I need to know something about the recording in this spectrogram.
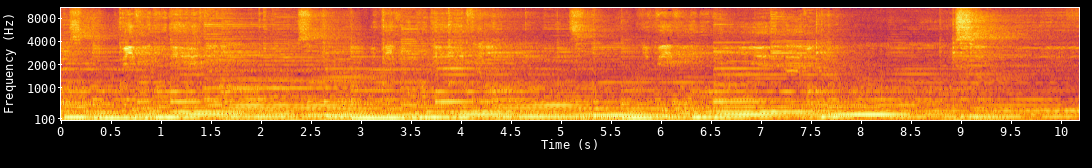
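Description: Acoustic guitar playing a melody of held notes, growing quieter near the end as the piece closes.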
